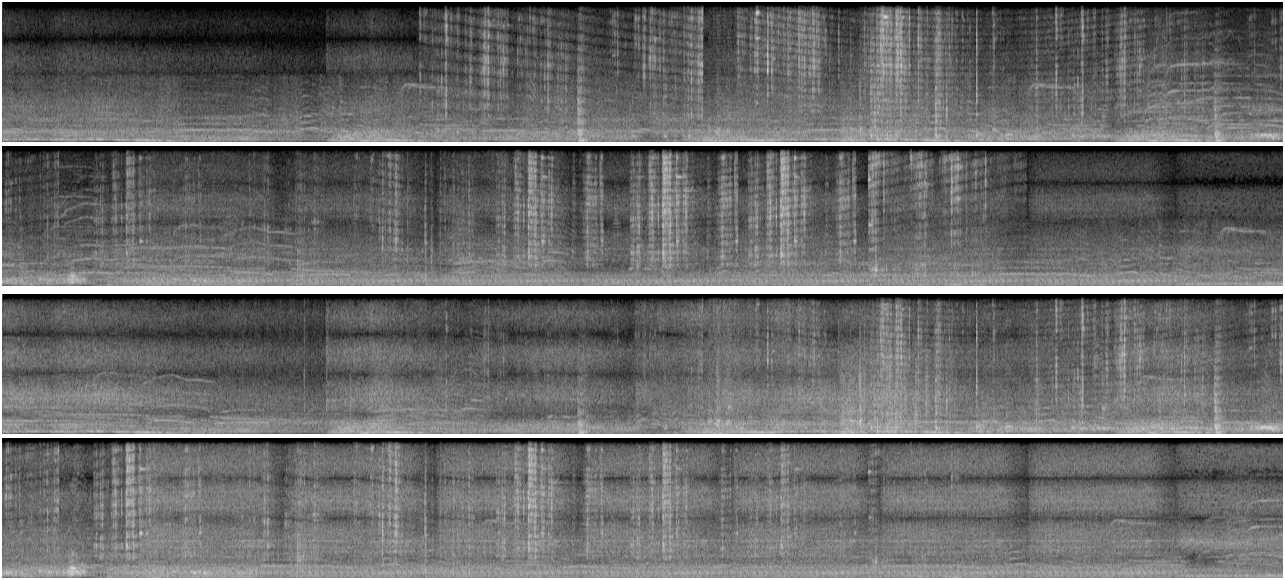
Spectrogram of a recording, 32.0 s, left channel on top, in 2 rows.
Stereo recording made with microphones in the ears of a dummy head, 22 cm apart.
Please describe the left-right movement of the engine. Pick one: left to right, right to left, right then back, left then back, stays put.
stays put.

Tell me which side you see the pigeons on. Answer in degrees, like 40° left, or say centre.
60° right.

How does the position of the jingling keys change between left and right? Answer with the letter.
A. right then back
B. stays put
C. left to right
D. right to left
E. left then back
A.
